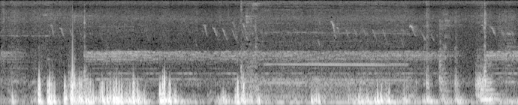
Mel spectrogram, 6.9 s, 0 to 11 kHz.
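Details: Lexus CT 200h: irregular groaning creaks and squeaks in uneven bursts, some drawn out and some short, from the suspension; owner suspects a ball joint or control arm bushings. Unconfirmed.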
